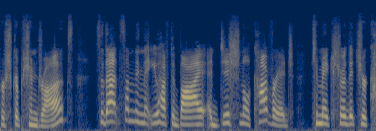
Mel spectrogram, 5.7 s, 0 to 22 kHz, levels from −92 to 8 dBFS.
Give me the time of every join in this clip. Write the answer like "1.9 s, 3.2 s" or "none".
none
